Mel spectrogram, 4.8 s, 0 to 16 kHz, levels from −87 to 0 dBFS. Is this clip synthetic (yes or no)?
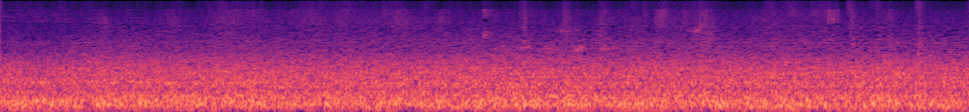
no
